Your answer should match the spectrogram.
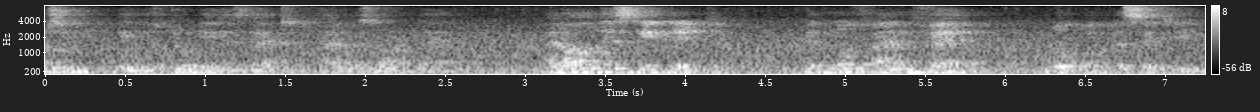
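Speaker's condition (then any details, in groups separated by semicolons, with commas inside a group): No condition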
